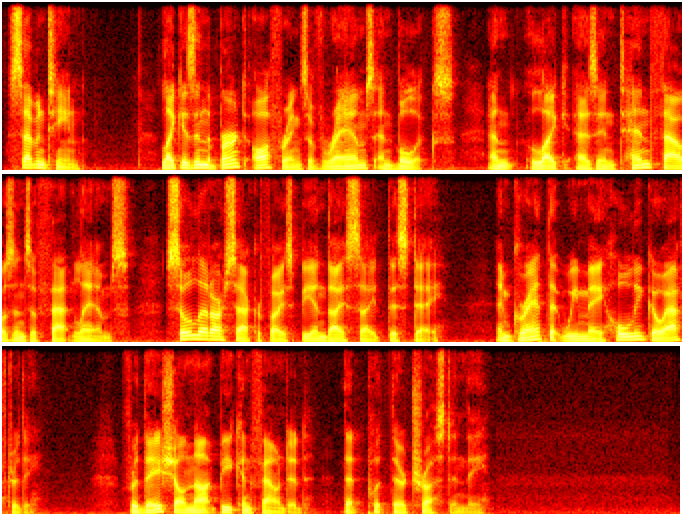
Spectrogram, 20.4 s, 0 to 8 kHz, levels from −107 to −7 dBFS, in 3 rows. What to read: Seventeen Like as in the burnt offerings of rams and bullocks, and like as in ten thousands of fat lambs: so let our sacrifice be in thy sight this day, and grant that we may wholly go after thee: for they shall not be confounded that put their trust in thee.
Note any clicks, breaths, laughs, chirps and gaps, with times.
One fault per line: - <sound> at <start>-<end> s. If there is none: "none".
none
